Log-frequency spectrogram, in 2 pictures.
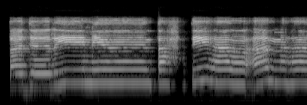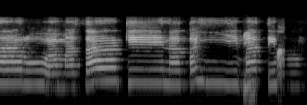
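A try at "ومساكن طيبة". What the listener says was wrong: Huruf kaf pendek. Wa masakina.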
